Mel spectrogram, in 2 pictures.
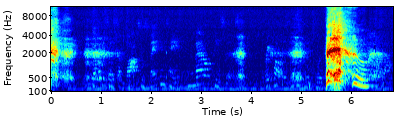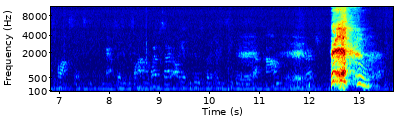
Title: More sneezes. I was fine this morning!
